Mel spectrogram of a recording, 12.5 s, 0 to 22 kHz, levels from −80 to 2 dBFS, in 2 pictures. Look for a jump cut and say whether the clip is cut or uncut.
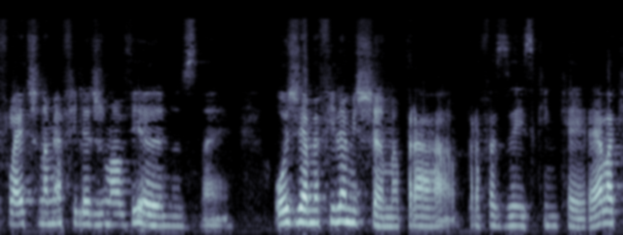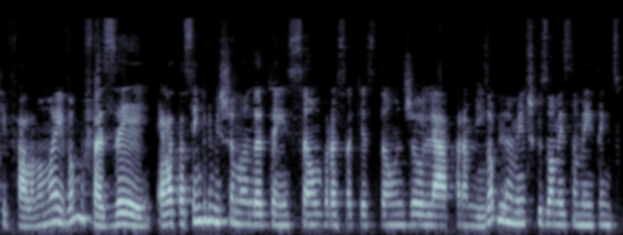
cut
